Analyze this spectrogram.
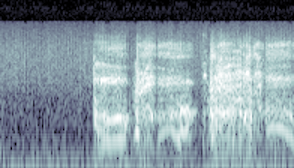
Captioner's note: gasping deeply; coughing dryly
